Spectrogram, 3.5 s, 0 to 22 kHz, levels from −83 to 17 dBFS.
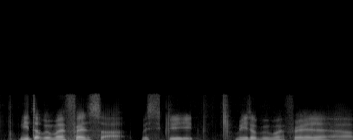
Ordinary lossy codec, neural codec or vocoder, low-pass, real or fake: none; codec, 16 kHz, about 1 kbps, DyCAST, with the encoder's durations; 7.2 kHz; fake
